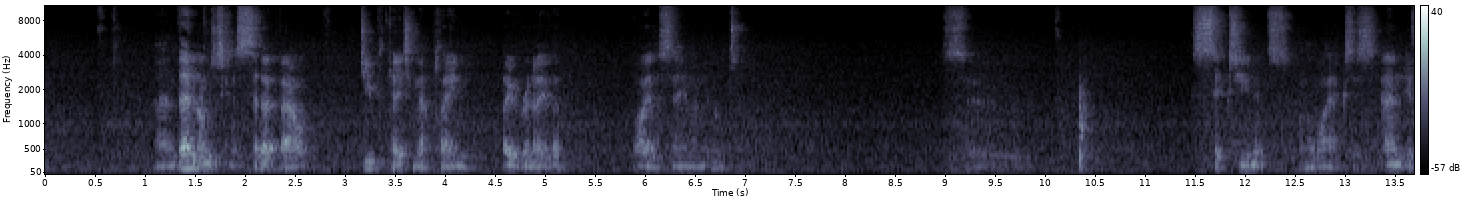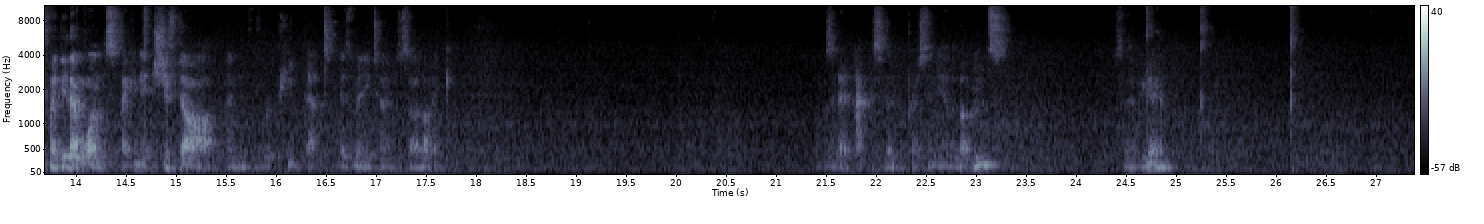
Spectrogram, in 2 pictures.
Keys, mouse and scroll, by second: 0.7 KP_7, 1.6 ctrl+middle click, 2.2 shift+middle click, 2.7 ctrl+middle click, 3.0 z, 4.0 shift+d, 13.1 click, 14.1 shift+r, 14.8 shift+t, 18.3 click, 19.2 g, 20.2 right click, 20.6 shift+d, 24.0 click, 24.9 shift+r, 25.4 shift+r, 26.3 shift+r.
